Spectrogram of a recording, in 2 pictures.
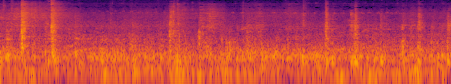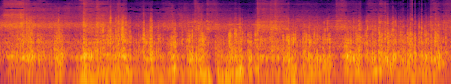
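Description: Alleppey Superfast Express passenger train running, with a steady rumble and an irregular clatter of wheel clicks over the rail joints. It grows louder about halfway through.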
